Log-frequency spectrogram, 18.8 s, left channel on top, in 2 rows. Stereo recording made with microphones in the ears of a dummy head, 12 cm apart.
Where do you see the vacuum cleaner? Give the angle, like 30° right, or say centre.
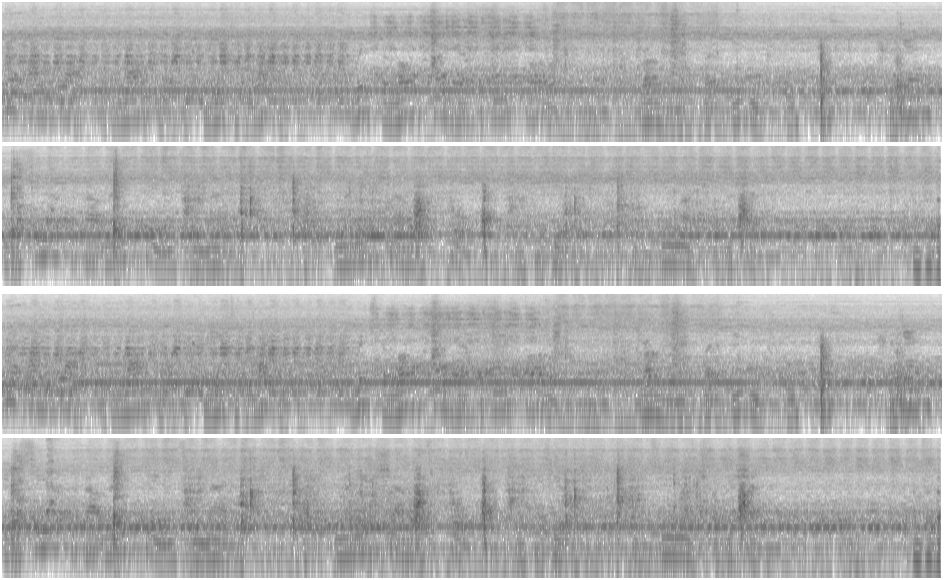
60° left.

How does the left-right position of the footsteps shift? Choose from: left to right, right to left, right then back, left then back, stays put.
left to right.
